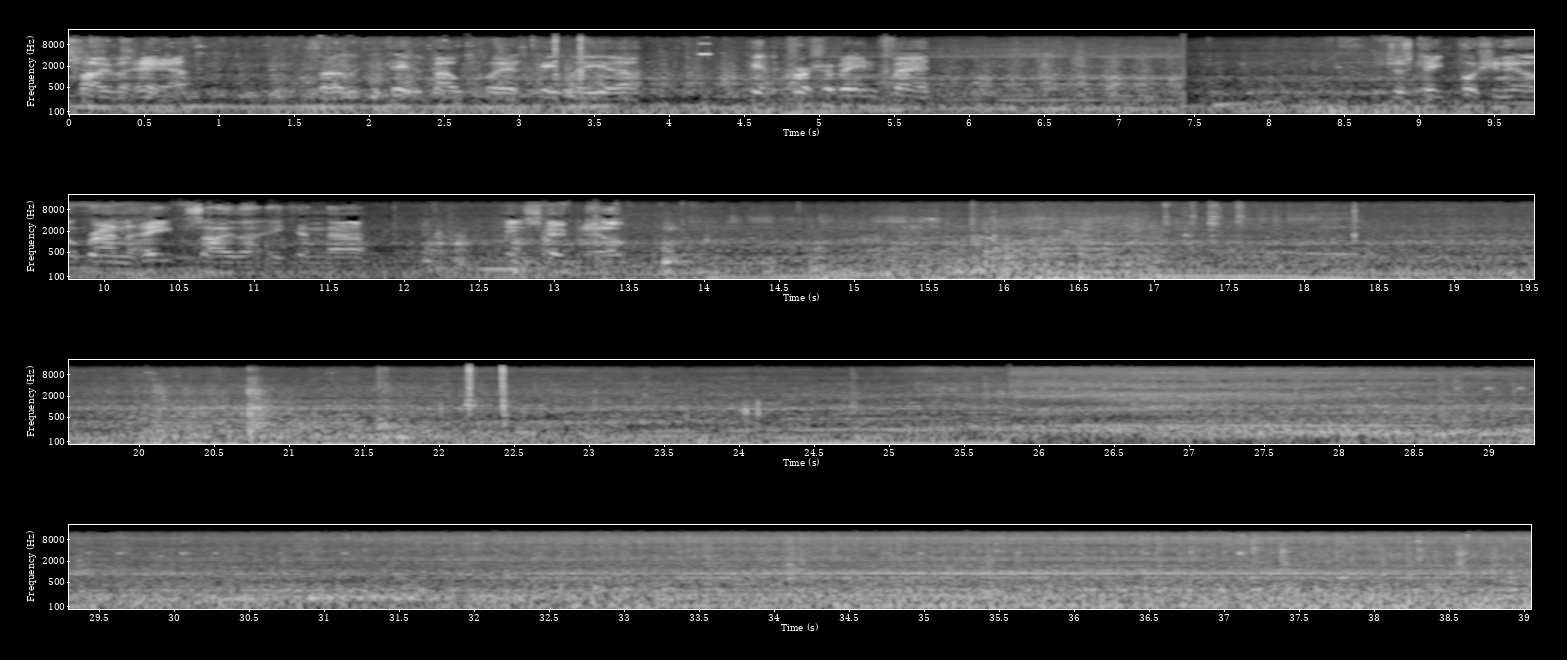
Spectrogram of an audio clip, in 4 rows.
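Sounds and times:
concrete crusher running: 0.0 - 7.4, 22.9 - 39.0
steady whine: 0.0 - 39.0
tractor diesel engine rumble: 0.0 - 39.0.

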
